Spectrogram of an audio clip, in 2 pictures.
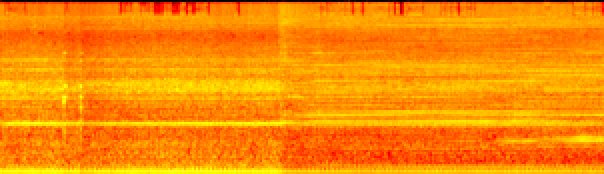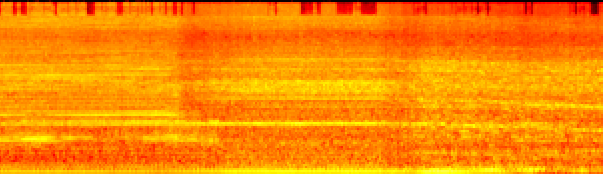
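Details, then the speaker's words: Bench grinder with newly fitted linisher attachment, disc sanding metal: steady high-pitched hiss and scrape over motor hum, even and consistent; sanding disc working normally. "Right, we've tested the disc. Really cool. Came out pretty good actually."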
